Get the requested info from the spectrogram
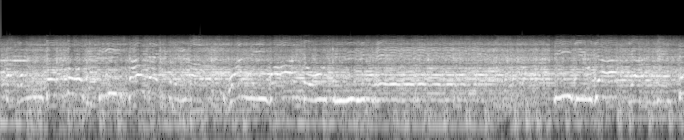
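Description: Live rock band playing a song: a man singing over electric guitars and the rest of the band, amplified through the stage PA.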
